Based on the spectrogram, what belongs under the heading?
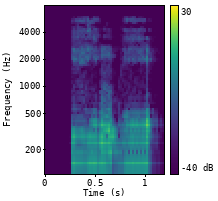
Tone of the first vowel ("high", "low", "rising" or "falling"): falling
